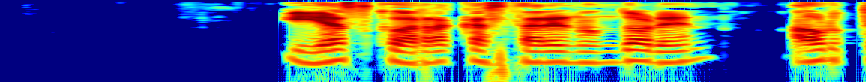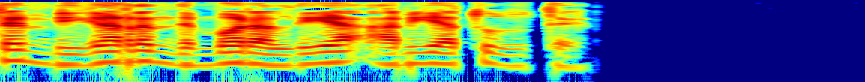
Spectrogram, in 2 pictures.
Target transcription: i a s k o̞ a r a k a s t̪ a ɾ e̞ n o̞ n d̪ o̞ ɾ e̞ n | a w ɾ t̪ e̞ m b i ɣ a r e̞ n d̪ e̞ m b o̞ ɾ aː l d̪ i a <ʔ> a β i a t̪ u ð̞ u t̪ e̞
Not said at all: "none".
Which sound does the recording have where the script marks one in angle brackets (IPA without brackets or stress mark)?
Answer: ʔ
